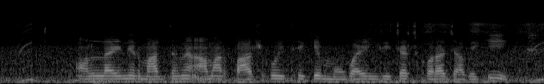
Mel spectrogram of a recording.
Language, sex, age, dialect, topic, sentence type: Bengali, male, 36-40, Northern/Varendri, banking, question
